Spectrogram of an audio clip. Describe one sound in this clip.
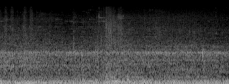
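A shotgun fires a single loud blast.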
